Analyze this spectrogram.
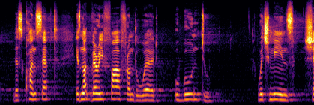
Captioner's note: speaks foreign language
